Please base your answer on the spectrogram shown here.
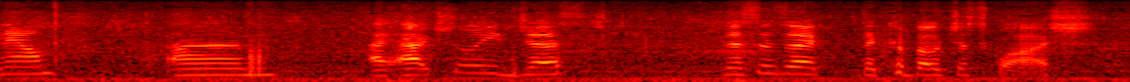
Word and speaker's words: kabocha: I believe a kabocha is how you say it.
